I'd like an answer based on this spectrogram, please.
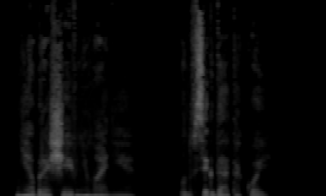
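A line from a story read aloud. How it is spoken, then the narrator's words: Whispered. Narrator (Russian): прошептала Эл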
